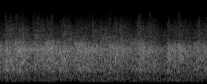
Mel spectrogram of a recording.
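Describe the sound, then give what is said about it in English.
Audience applauding to welcome students and thank their sponsors: a steady, even round of clapping with no voices, holding a constant level throughout. “So please join me in a round of applause to welcome the students and thank their sponsors as well.”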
